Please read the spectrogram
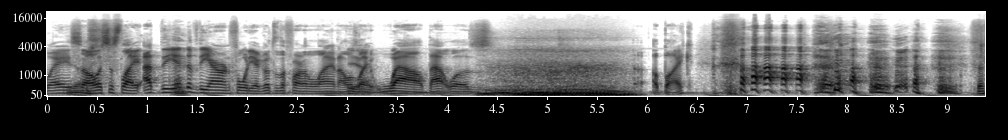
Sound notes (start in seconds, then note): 4.3 motorcycle revving; 6.6 laughing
